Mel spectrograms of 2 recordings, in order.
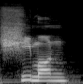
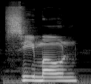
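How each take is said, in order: First: The name is said with a Japanese pronunciation. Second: The name is said with an English pronunciation. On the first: "and Shimon in ja- Japanese" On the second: "they pronounce it as Simon in the dub"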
